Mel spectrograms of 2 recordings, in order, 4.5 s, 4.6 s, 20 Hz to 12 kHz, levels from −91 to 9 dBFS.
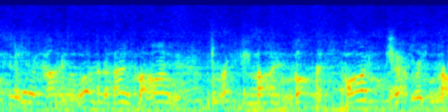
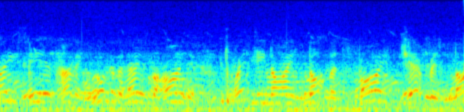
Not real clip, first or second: first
